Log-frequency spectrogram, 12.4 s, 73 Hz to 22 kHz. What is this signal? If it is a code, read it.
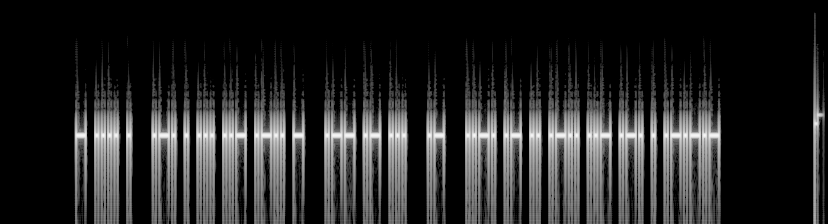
Morse code, heard as a keyed tone, about 25 wpm, 700 Hz. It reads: THE RESULT WAS A FAILURE.
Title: Sentences from Top 1000 Words - Review Part 6 - 25wpm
